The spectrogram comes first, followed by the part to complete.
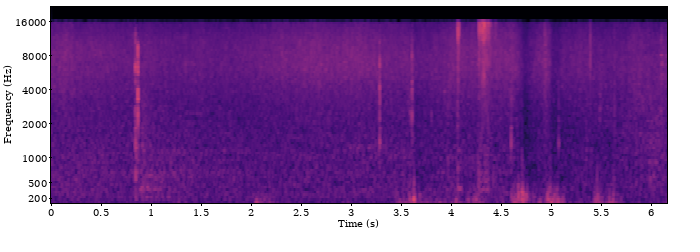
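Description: Footsteps on paving over a steady outdoor hiss of wind, with a sharp click about a second in and a cluster of low thumps in the second half.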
